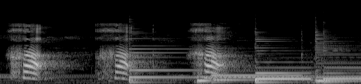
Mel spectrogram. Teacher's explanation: Kha ini memiliki sifat hamas dan rokhawah, mendesis dan suara tidak tertahan.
